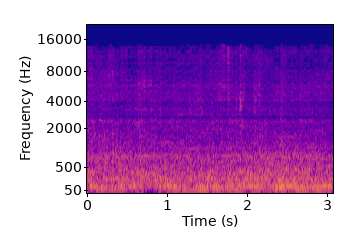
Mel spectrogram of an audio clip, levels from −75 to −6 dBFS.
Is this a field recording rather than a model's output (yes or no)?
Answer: no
